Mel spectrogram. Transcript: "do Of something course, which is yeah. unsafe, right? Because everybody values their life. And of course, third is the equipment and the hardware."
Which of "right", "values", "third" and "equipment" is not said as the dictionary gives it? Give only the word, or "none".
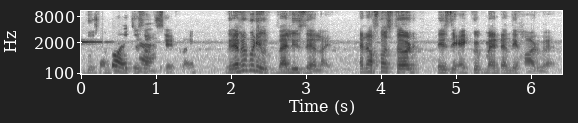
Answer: third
